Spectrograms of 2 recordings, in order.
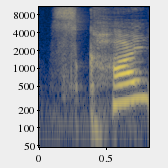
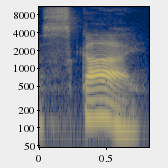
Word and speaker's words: sky: 자 그래서 하늘을 보세요 자 하늘을 뭐라 그럴까요 스카이 이렇게 하지 않죠 원어민의 발음을 들렸던 걸 자 상기해 보시면 스라고 합니다 그죠 sky 그죠 예 그다음에 학생도 student 이렇게 강하게 하지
